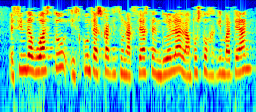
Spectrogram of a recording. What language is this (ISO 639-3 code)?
eus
